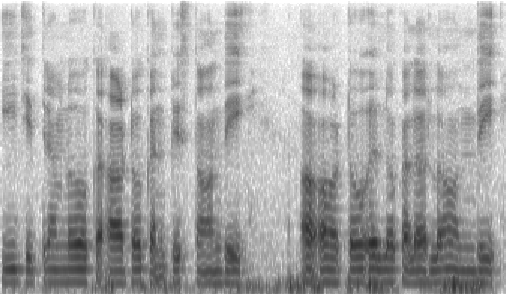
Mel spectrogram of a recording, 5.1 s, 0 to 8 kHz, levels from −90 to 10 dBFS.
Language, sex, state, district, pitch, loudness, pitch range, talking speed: Telugu, male, Telangana, Mahabubabad, 125 Hz, -17 LUFS, 110-130 Hz, 130 wpm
